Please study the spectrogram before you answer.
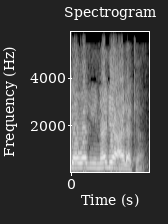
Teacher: لابد من إظهار القلقلة في الجيم لأنها من حروف قطب جد ولأنها ساكنة · Term: قلقلة الجيم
